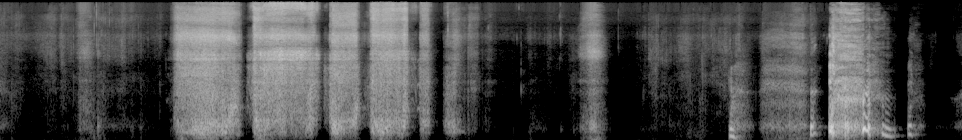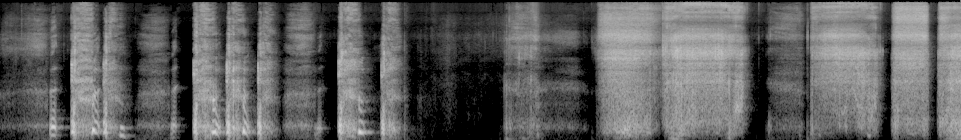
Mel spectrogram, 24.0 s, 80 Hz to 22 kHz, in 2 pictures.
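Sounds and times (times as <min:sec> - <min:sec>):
person blowing nose: 0:02.1 - 0:06.0, 0:19.5 - 0:21.5, 0:22.1 - 0:24.0
person coughing: 0:10.2 - 0:11.5, 0:12.7 - 0:17.2.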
